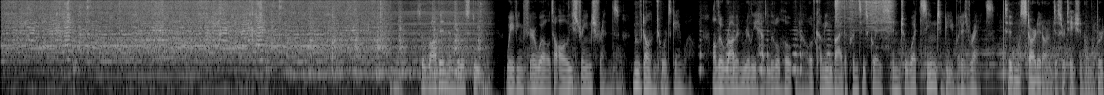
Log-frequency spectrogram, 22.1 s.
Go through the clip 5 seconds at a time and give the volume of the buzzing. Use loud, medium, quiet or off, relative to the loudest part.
loud, loud, medium, medium, medium.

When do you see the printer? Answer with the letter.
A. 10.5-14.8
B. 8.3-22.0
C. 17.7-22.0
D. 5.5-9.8
D.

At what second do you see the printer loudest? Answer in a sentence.
The loudest moment of the printer is at 9 seconds.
